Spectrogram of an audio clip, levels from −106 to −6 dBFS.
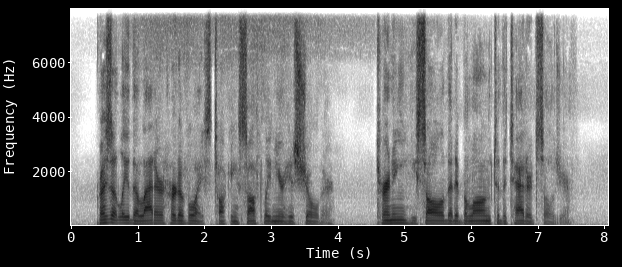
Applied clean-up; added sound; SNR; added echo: neural mask model Resemble Enhance denoiser.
